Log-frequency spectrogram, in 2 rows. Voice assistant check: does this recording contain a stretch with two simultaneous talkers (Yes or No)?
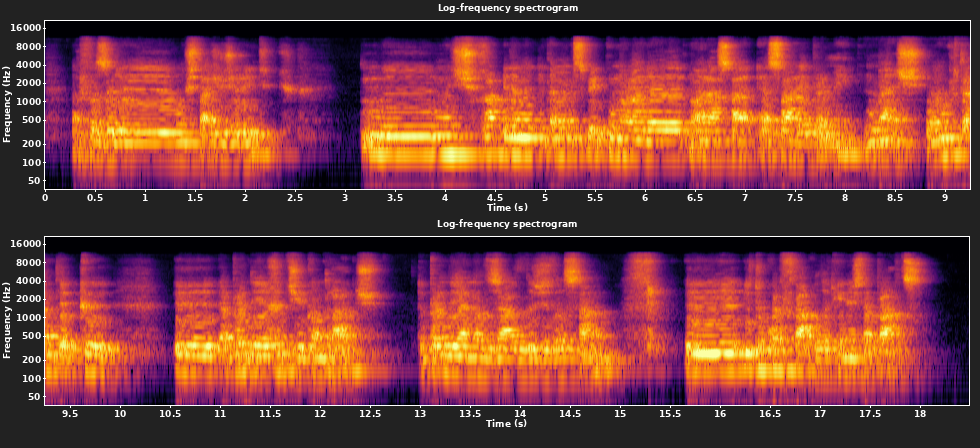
No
